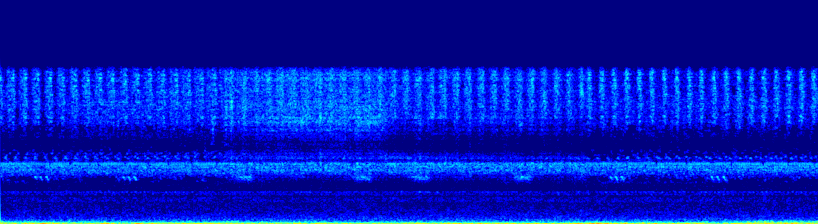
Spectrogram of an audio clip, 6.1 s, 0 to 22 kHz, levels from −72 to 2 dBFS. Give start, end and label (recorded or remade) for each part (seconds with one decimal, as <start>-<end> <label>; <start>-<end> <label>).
0.0-1.7 recorded; 1.7-4.4 remade; 4.4-6.1 recorded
